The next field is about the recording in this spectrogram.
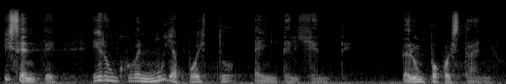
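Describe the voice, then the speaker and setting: A man narrating a scripted children's tale as a theatrical, expressive storyteller. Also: fairly low pitch, normal speed, slightly rough.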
